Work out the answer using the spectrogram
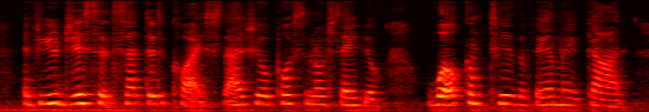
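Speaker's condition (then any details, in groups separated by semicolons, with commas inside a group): Cerebral palsy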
